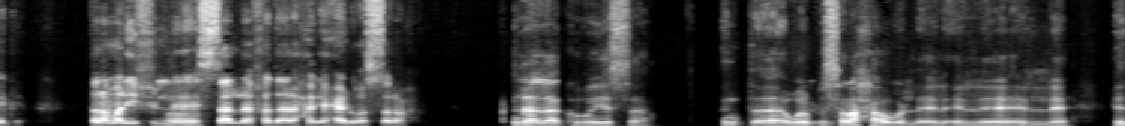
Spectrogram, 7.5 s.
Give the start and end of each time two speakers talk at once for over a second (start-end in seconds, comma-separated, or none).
none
